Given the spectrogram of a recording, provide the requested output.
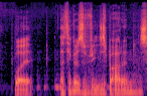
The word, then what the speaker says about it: Wiesbaden: it to you, but I think it was Wiesbaden is how you say that. Wiesbaden, Germany.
